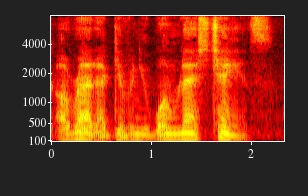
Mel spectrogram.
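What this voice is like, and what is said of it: Gruff Danny Glover impression. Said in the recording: “that was the gruff... he sounded like friggin' Danny Glover... my best Danny Glover impression”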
